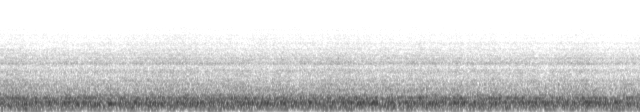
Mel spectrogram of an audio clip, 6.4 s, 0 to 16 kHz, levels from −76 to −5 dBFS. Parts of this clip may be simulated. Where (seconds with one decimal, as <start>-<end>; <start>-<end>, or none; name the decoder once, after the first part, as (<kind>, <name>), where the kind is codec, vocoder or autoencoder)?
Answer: 2.4-3.0 (codec, SNAC)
